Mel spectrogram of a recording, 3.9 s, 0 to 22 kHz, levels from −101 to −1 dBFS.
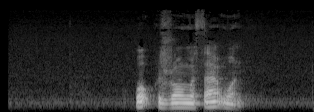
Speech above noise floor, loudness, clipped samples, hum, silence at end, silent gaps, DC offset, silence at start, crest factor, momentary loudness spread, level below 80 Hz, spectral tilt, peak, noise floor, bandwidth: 37 dB; -32 LUFS; under 0.1%; none; 0.9 s; none; under 0.1%; 1.7 s; 20 dB; 7 LU; -86 dBFS; -7.5 dB/octave; -16 dBFS; -69 dBFS; 15 kHz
